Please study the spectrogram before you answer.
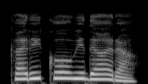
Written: ಕರಿಕೋವಿದಾರ

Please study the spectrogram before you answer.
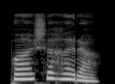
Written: ಪಾಶಹರ

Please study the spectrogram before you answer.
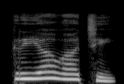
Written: ಕ್ರಿಯಾವಾಚಿ

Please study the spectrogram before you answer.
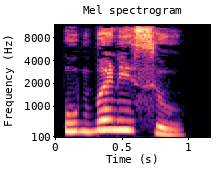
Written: ಉಬ್ಬಣಿಸು

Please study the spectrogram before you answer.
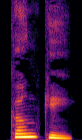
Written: ಕಂಕಿ

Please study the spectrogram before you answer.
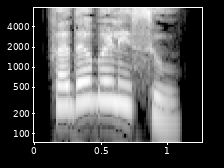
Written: ಕದಬಳಿಸು

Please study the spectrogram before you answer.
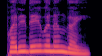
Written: ಪರಿದೇವನಂಗೈ

